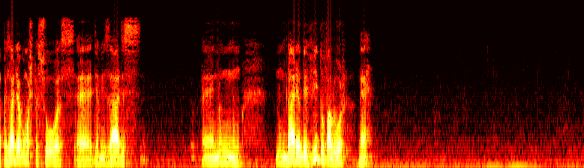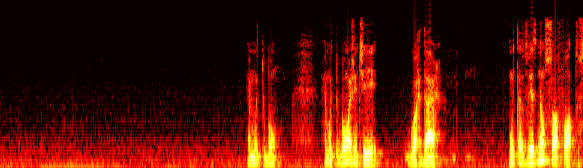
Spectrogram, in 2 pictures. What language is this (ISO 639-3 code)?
por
